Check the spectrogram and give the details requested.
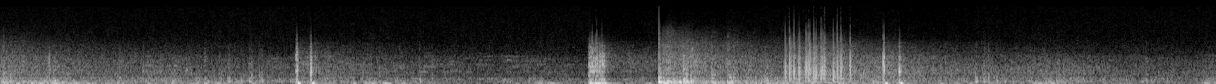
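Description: Distant aerial firework shells bursting: a boom about three seconds in, two more around six seconds, then a quick run of sharp cracks about eight seconds in, with a low rumbling echo between them.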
